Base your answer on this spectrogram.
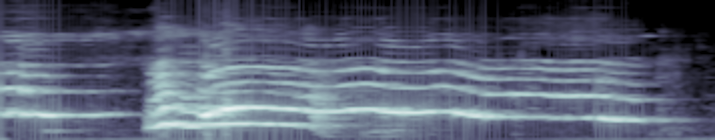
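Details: Two Siberian Huskies in a house, arguing with each other and their owner over who made a mess: a short steady howl, a pause, then a longer warbling howl that rises, holds, and slowly falls away.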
